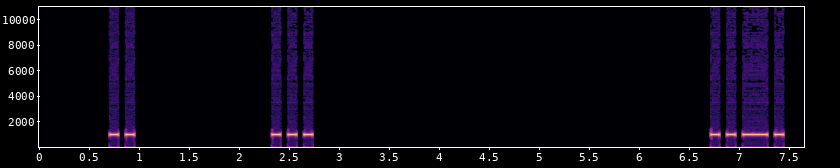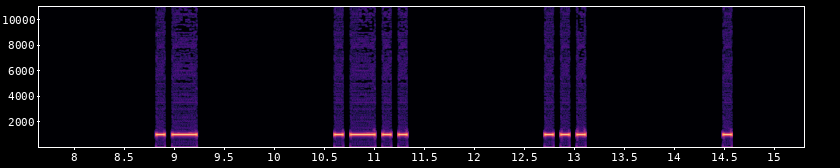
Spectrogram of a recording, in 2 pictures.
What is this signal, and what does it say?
Morse code, heard as a keyed tone, about 15 wpm, spaced as for 5 wpm, 1000 Hz. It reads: IS FALSE
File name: qotdfiles / 5wpm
